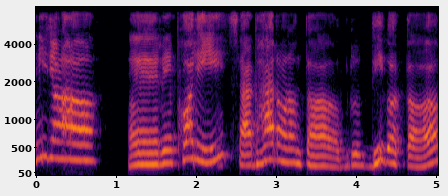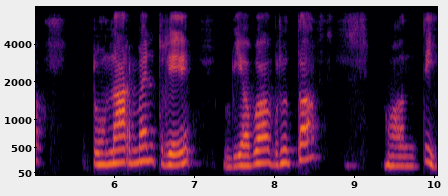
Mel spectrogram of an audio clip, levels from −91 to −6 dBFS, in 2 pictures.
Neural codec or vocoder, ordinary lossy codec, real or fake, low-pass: codec, 24 kHz, 3 kbps, HILCodec; none; fake; 7.2 kHz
